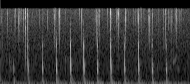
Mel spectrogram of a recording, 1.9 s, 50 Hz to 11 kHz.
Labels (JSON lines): {"label": "biophony, knock", "recorder": "SoundTrap 300"}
